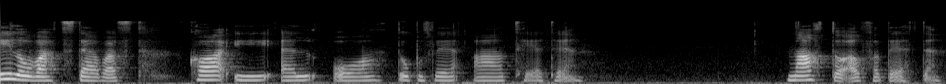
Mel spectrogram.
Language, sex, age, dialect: Faroese, female, 36-60, Norðurstreymoy/Eysturoy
